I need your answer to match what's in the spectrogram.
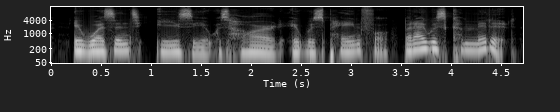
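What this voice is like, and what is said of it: Impaired, not fully recovered voice. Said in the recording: “as you can hear, my voice is still not quite what it was”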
